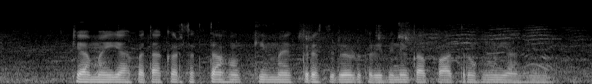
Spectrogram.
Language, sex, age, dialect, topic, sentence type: Hindi, male, 18-24, Awadhi Bundeli, banking, question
